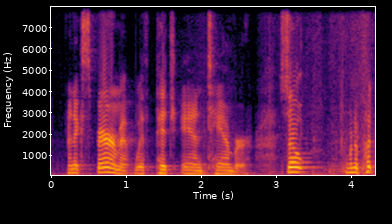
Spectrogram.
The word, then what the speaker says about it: timbre: looks like timbre or timber but it's actually pronounced timbre so pitch and timbre and that is really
